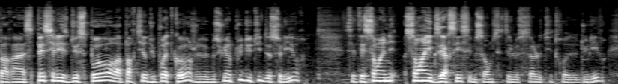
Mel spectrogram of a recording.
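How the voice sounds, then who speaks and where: A man's somewhat breathy, fairly high-pitched voice at a fairly quick pace, with ordinary pitch variation. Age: 50s. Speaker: podcast host. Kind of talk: interview. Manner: casual, joking.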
